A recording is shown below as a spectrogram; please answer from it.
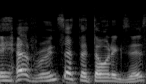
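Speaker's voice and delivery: high, loud, shocked disbelief.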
